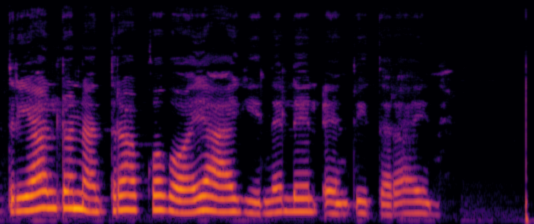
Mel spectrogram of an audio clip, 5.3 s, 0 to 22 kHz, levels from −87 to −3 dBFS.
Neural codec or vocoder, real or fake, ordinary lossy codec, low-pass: none; real; none; 19.8 kHz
